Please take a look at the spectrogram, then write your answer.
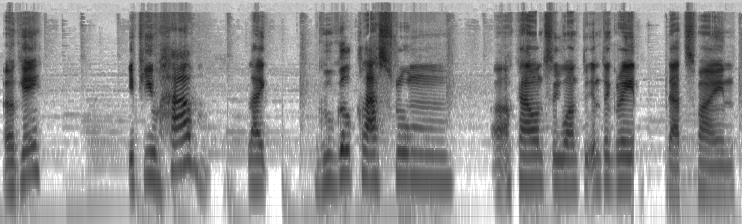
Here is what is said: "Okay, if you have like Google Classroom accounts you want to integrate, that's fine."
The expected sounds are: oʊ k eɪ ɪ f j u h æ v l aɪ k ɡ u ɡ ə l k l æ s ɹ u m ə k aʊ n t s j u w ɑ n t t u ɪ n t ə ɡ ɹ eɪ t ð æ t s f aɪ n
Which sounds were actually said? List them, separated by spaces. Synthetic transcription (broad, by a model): oʊ k eɪ ɪ f j u h æ v l aɪ k ɡ u ɡ ə l k l æ s ɹ u m ə k aʊ n t s j u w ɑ n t t u ɪ n t ə ɡ ɹ eɪ t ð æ t s f aɪ n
